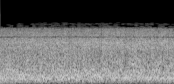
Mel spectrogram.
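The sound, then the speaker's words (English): A loud, steady rumbling roar fills the whole moment, like a heavy train thundering past a station platform, dense and continuous with no voices over it. “Slipped and fell as he grasped at her, fell under his feet, tripped him, sent him flying over her, over the edge, down onto the track, under that thundering train.”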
